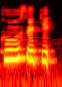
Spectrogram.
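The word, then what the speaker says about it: 空席: Yang pertama ada kuseki jokyo. Kuseki. Kuseki ini dibacanya ku karena bertemu dengan kanji seki.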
